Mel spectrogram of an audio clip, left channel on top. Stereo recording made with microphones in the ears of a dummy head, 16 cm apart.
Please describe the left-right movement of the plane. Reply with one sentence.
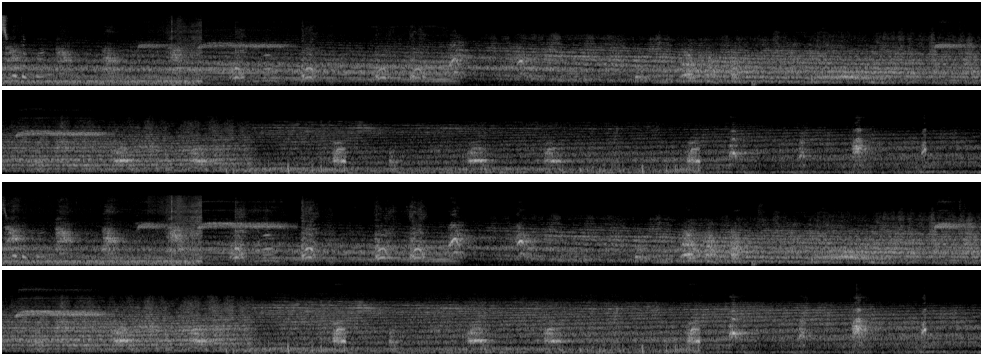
You can hear the plane move from left to right.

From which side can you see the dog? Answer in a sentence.
In this clip you hear the dog on the right.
